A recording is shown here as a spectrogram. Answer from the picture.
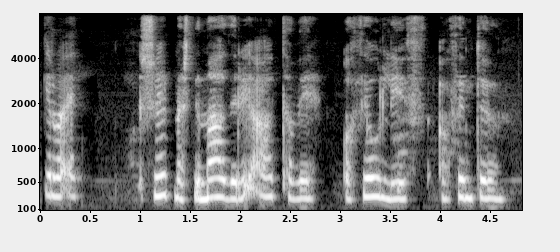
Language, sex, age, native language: Icelandic, female, 20-29, Icelandic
